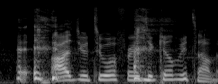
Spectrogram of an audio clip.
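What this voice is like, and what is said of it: Poor attempt at German accent. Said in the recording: “I have to say like Hitler ... I I can't do a German accent.”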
